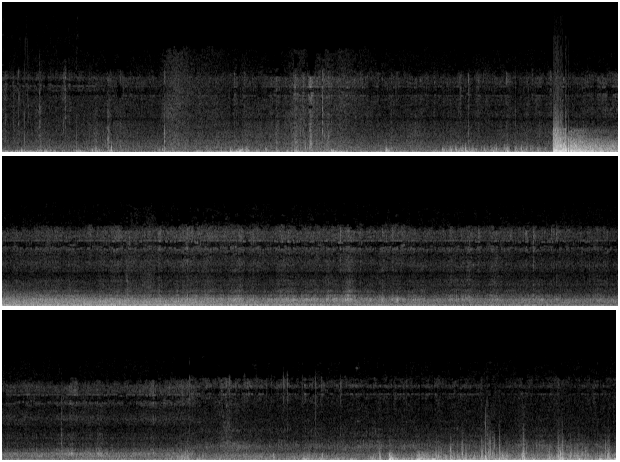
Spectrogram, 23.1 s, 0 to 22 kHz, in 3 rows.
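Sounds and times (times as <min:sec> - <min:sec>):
explosive boom: 0:06.9 - 0:14.5
long low rumble: 0:06.9 - 0:15.9.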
